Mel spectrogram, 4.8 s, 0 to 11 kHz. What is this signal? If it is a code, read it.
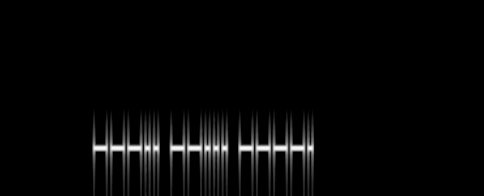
Morse code, heard as a keyed tone, about 28 wpm, 700 Hz. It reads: 879
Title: Numbers - 3-Digit 28wpm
